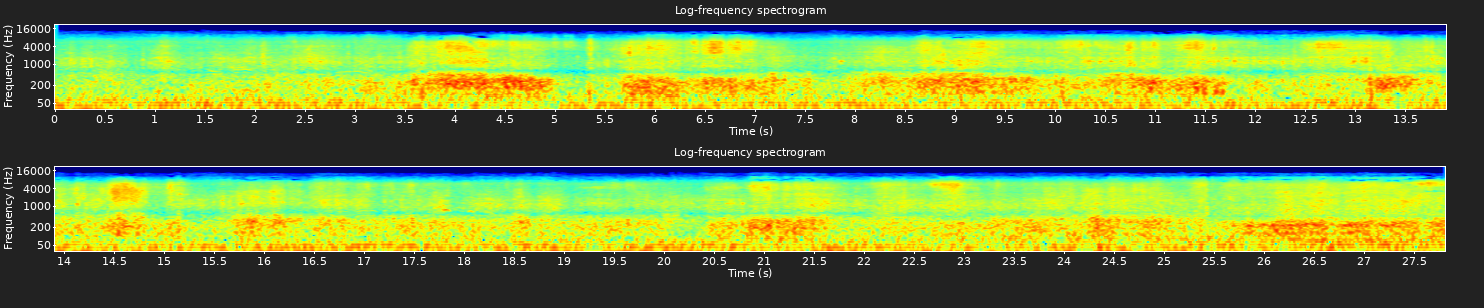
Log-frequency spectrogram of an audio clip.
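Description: A snowboard scrapes and hisses over snow.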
